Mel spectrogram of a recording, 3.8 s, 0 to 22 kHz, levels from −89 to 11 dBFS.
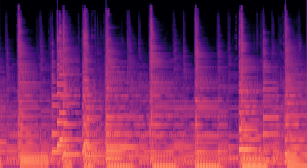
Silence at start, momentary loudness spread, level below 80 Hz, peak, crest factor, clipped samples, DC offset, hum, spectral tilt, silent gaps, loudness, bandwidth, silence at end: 0 s; 5 LU; -22 dBFS; -4 dBFS; 12 dB; under 0.1%; under 0.1%; none; -6.5 dB/octave; none; -16 LUFS; 18.5 kHz; 0 s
